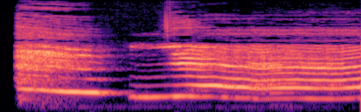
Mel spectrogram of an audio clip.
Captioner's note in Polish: głęboki wdech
